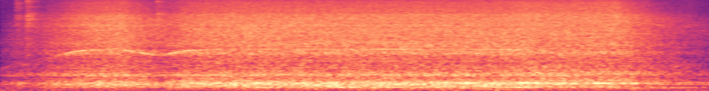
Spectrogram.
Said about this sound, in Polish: Włączam suszarkę.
